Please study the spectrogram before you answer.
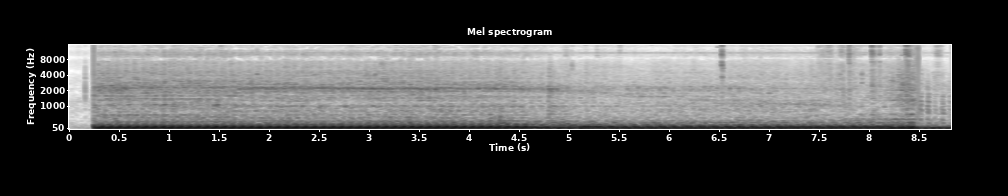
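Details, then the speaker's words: Turbocharged 4.3L 2001 GMC Sonoma under hard acceleration with custom turbo kit; a spark plug wire had popped off, so it likely ran on five cylinders: deep, lumpy, uneven exhaust rumble — misfire, one dead cylinder. "so I think in a lot of that video that you see here this thing's just uh running on five cylinders so it's pretty impressive"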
